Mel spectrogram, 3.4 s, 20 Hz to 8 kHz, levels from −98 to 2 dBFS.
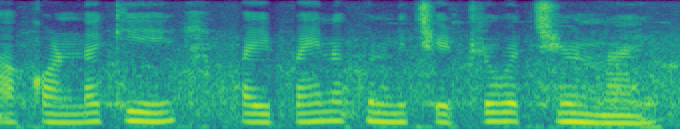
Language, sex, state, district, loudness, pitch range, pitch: Telugu, female, Telangana, Hyderabad, -13 LUFS, 190-205 Hz, 200 Hz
